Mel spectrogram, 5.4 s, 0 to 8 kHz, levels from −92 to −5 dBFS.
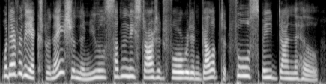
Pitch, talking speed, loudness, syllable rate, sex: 240 Hz, 175 wpm, -17 LUFS, 5.1 syllables/s, female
